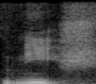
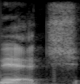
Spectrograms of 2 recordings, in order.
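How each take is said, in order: First: The word is said the way it's said in Europe. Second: The word is said the speaker's native American way. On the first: The speaker calls it right. "the way it's pronounced in Europe. It's niche" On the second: The speaker calls it wrong. "I grew up saying niche"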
